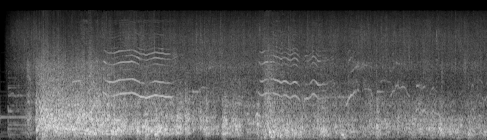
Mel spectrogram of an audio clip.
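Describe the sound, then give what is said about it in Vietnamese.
A deafening thunderclap breaks from a clear sky after a brief quiet, loud enough to seem to shake a building, then settles into a long, heavy rumble with a rain-like hiss. “Bầu trời quang đãng cũng đột ngột vang lên một tiếng sấm rền đinh tai, cả tòa nhà như rung chuyển.”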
